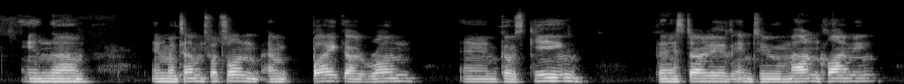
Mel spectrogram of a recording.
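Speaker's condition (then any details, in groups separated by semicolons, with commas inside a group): ALS; on drug, stronger bite, speaks better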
